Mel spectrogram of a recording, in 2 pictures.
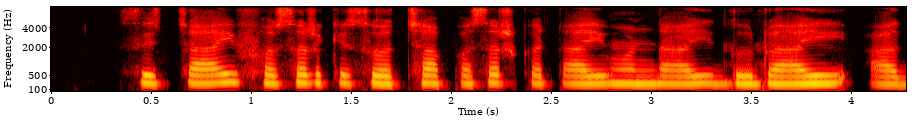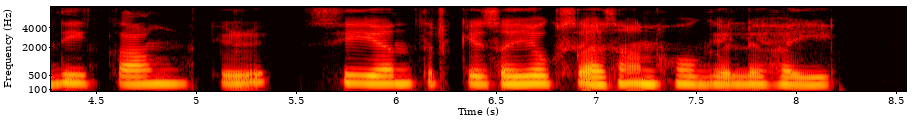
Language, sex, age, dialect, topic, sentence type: Magahi, female, 41-45, Central/Standard, banking, statement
